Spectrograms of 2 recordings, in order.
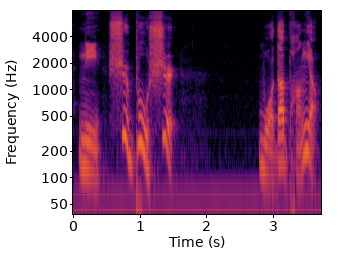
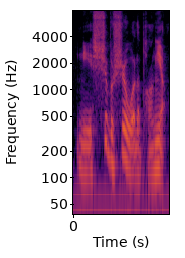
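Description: First: Each syllable is said slowly with its full tone. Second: The syllables are said quickly with light neutral tones. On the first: "that must be how I should say it" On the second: "It's kind of quick, mostly just fifth tone"

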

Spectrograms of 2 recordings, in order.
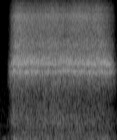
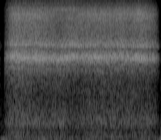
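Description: First: A thicker sh with the tongue curled back. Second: A thinner sh with the tongue further forward. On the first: "when I switch to the retroflex tongue position. ... much thicker" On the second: "SH the normal English way"

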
